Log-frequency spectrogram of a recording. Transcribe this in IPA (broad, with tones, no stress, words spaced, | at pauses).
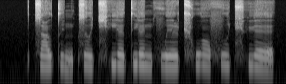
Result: t͡sɑ˧˥ʊ̯t̪ḭ˨˩ŋ t͡sɤ˥˧ t͡ɕʰjɛ˥˧t̪jɛ˥˩n fwe˧˥ɪ̯ʈ͡ʂʰwɔ˥˩ fu˥t͡ɕʰɥɛ˥˩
